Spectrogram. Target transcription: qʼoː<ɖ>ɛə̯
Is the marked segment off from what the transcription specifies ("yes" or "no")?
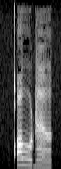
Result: no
